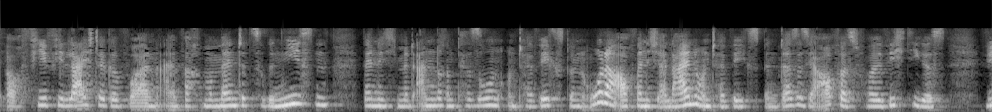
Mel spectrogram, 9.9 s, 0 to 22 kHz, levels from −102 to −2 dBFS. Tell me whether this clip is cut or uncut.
uncut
